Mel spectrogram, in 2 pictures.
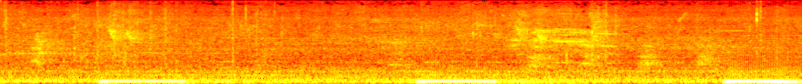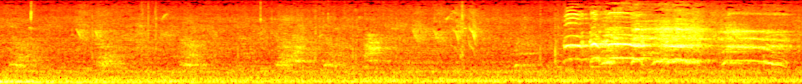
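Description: A rooster crows once near the end, a single call of about two seconds that drops in pitch at its close. Before it come three short, low rumbles, the loudest sounds here, and faint crackling and snipping as the bougainvillea's root ball is cut with scissors.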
